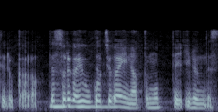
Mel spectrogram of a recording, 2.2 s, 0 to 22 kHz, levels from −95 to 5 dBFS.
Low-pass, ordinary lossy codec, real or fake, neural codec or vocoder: 7.2 kHz; none; fake; codec, 16 kHz, 16 kbps, FreqCodec, smaller model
